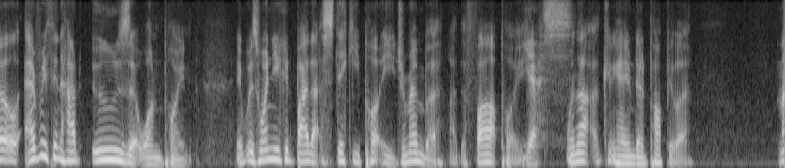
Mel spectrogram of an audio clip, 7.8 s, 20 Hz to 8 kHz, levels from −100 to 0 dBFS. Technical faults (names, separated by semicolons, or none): none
